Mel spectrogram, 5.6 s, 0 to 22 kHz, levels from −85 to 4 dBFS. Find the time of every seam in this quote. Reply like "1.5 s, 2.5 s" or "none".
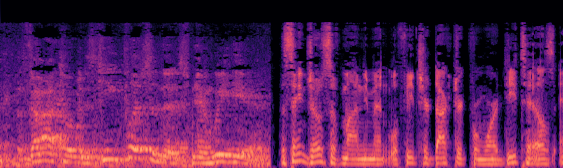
1.9 s, 4.6 s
